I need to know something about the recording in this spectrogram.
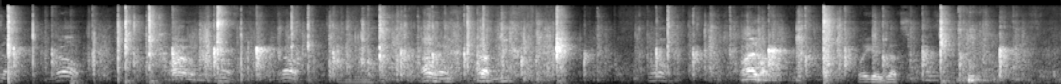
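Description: Hands slap together in high fives.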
